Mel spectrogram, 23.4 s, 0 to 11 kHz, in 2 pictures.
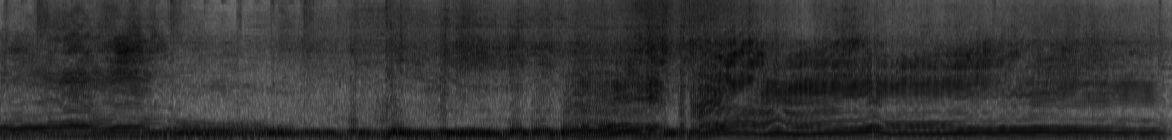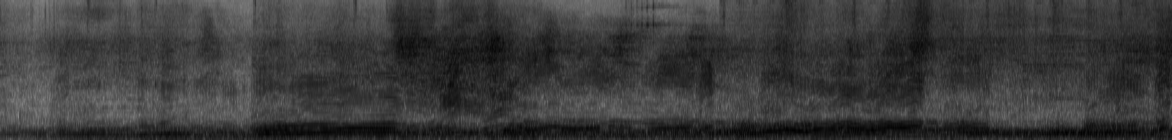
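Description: A 2020 Honda CRF250 motocross bike ridden hard, its engine loud and close, revving up and down through shifts with a brief dip before surging again.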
